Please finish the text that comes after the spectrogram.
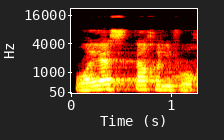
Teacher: خا حروف مستعلیہ میں سے پر پڑھیں گے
